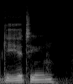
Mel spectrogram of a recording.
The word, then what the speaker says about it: guillotine: Am I the only one pronouncing it as guillotine? – Guillotine? – I think you're right. That's the right way to say it.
